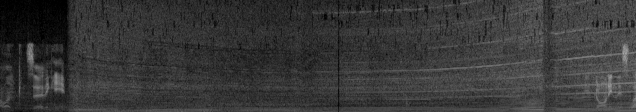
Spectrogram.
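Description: A Supercars race car engine in iRacing at Phillip Island, driven gently to conserve fuel: a steady droning tone with shifting pitch, lifting and revving near the end, heard under ongoing commentary.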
